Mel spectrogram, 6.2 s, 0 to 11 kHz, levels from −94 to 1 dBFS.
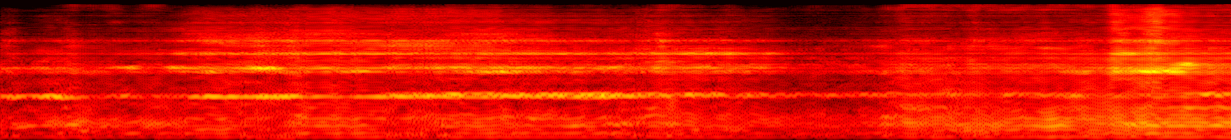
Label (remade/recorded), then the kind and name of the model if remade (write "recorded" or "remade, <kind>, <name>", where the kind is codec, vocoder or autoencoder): remade, vocoder, Vocos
